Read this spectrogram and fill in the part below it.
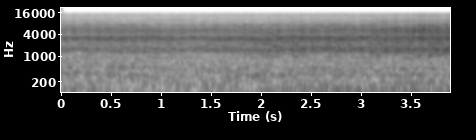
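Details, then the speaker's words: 1983 Oldsmobile Delta 88 Royale at idle: steady high-pitched squeal, apparently from a belt pulley, over a smooth idle; owner suspects the alternator, not confirmed, and spraying lubricant did not stop it. "okay here we go well it starts up immediately now and at least idle sounds like it might be the alternator kind of problem"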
